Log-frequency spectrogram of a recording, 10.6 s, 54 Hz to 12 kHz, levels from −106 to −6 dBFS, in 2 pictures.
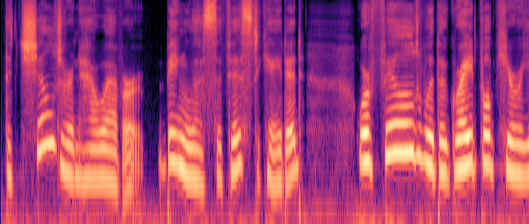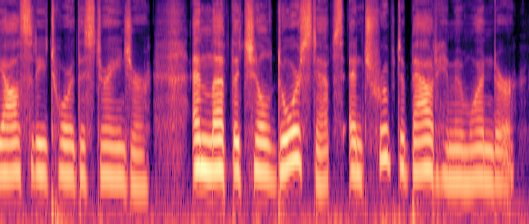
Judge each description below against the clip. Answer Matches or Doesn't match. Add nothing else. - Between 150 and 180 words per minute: Matches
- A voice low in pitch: Doesn't match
